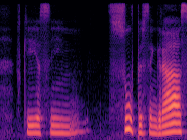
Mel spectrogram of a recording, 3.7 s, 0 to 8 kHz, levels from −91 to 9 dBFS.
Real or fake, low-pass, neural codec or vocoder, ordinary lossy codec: fake; 7.2 kHz; codec, 16 kHz in and 24 kHz out, 1 kbps, XY-Tokenizer; none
